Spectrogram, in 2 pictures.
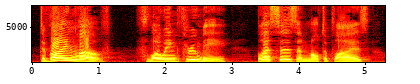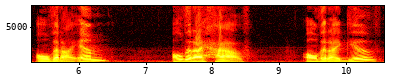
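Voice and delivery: loud, slow, fervent group affirmation. Acted. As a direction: proclaim it like a shared vow. Congregation affirmation read together.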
